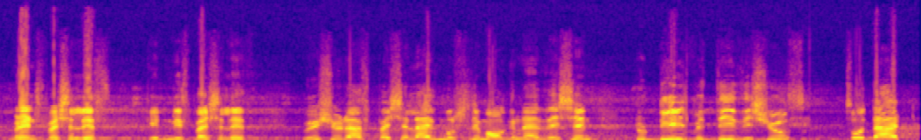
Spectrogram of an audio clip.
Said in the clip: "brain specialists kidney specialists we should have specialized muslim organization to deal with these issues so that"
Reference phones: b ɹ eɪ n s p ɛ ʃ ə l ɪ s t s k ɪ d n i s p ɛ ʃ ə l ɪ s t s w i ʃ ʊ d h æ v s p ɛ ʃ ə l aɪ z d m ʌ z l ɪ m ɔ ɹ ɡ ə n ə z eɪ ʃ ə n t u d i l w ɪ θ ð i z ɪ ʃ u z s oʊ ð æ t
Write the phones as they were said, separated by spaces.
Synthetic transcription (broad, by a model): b ɹ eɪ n s p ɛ ʃ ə l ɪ s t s k ɪ d n i s p ɛ ʃ ə l ɪ s t s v i ʃ ʊ d h æ v s p ɛ ʃ ə l aɪ z d m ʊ s l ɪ m ɔ ɹ ɡ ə n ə z eɪ ʃ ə n t u d i l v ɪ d i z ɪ ʃ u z s oʊ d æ t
